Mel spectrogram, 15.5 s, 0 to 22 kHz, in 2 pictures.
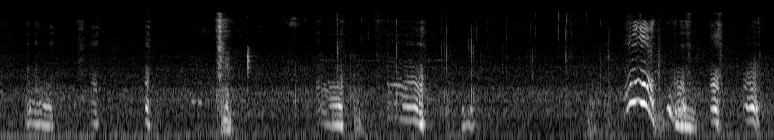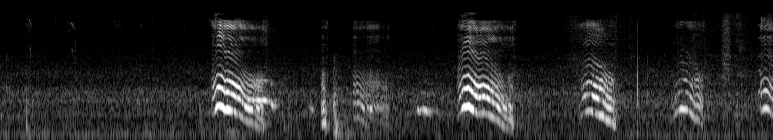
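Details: Four Shiba Inu puppy littermates born on 24 May, giving thin, high squeaky whimpers and yelps that rise then slide down in pitch, scattered irregularly over faint background hum.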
